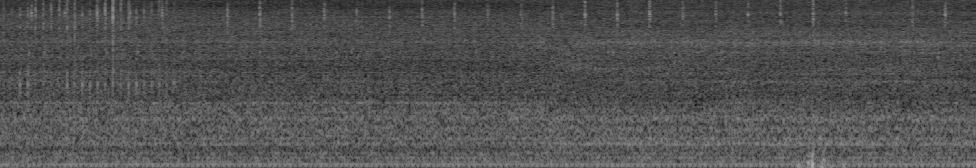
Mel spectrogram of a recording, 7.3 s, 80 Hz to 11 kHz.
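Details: GM 3800 V6 (Pontiac) idling smoothly and evenly with a steady low hum, no stumble or skipped beats, after the ignition fix for a P0300 misfire code; sparks confirmed at cylinders two and five, all cylinders firing cleanly.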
